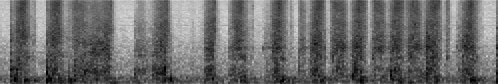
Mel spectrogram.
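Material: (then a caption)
Suede. A wooden horsehair brush dusts off the dry suede upper of a hand-held green Nike SB Air suede sneaker with a gum sole. About sixteen quick, uneven strokes sound as soft, bright scratchy swishes with a slight low thump on each pass.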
